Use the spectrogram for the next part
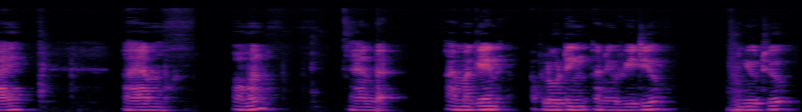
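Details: Adult man who stammers, with blocks on specific sounds and words that he attributes to not exhaling on time and to his lips or tongue sticking; stuttering.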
